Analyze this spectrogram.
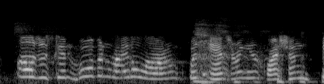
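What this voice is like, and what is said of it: Kermit the Frog character voice. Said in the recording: “Who's ... impersonating this time? ... my lean, not-so-mean and green amphibious friend, Kermit”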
